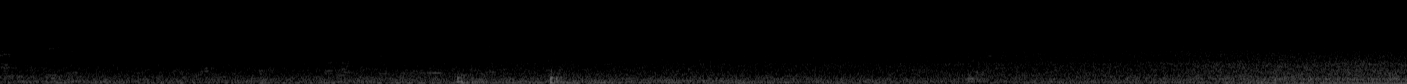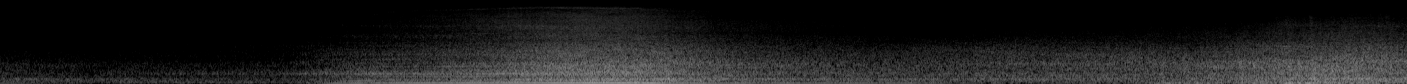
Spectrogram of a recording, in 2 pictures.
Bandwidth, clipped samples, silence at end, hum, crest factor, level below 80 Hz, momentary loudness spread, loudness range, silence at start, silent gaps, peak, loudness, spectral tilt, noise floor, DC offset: 16 kHz; under 0.1%; 0 s; none; 22 dB; -48 dBFS; 25 LU; 24 LU; 0 s; none; -20 dBFS; -38 LUFS; -5 dB/octave; -59 dBFS; under 0.1%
